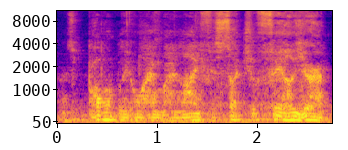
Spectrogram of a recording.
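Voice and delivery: soft, halting, with long pauses; gloomy reminiscence. Acted. Lecturer brooding on failed life and thirteens, hushed gloom. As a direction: sink slowly into hushed despair.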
